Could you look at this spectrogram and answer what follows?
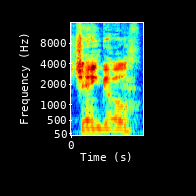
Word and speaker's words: Django: So you're saying Django couldn't come out right now? I really don't know. I've never actually seen Django. What? Is it Django? Django? No, it's Django. The D silent.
